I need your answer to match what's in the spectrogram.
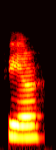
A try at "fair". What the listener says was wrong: it's fair fair you can say it's not Fe fair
